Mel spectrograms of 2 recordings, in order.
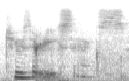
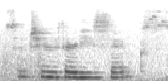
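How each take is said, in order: First: Slow whisper of a total. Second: Said in the usual way. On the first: Real, not acted. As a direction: whisper the number to yourself. Whispered sum while calculating.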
